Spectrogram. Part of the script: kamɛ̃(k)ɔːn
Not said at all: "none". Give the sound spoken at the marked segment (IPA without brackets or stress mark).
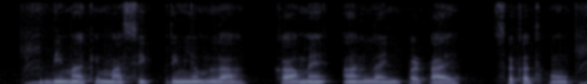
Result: none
